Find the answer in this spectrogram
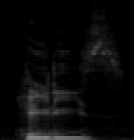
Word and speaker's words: Hades: i reviewed recently the hades yeah 80s is how you say it yeah hades which i butchered in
